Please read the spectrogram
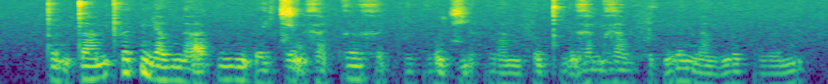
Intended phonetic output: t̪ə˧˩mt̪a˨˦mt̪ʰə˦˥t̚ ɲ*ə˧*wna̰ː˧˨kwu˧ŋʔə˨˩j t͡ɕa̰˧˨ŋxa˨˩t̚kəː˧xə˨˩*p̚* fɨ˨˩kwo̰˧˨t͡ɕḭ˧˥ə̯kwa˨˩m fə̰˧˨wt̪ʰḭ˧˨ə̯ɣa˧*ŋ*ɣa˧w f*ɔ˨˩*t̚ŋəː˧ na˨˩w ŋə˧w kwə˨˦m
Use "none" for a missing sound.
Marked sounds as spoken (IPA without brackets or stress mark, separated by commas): a˧, t̚, m, ə˨˩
